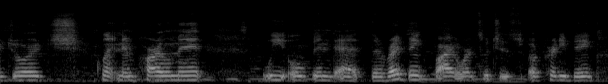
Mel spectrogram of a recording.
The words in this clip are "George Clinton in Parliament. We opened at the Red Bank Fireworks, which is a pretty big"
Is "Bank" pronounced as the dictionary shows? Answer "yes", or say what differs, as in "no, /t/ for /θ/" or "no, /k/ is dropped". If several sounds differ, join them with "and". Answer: yes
